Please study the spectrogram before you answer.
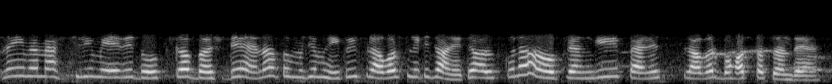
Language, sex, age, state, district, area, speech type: Urdu, female, 30-45, Delhi, Central Delhi, rural, conversation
